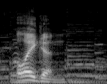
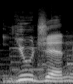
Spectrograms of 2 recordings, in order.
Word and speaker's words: Eugen: I have learned that the way to pronounce the name of the man who was having trouble with his horses is in fact Eugen. Not Eugen or Eugen or whatever the ever-loving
